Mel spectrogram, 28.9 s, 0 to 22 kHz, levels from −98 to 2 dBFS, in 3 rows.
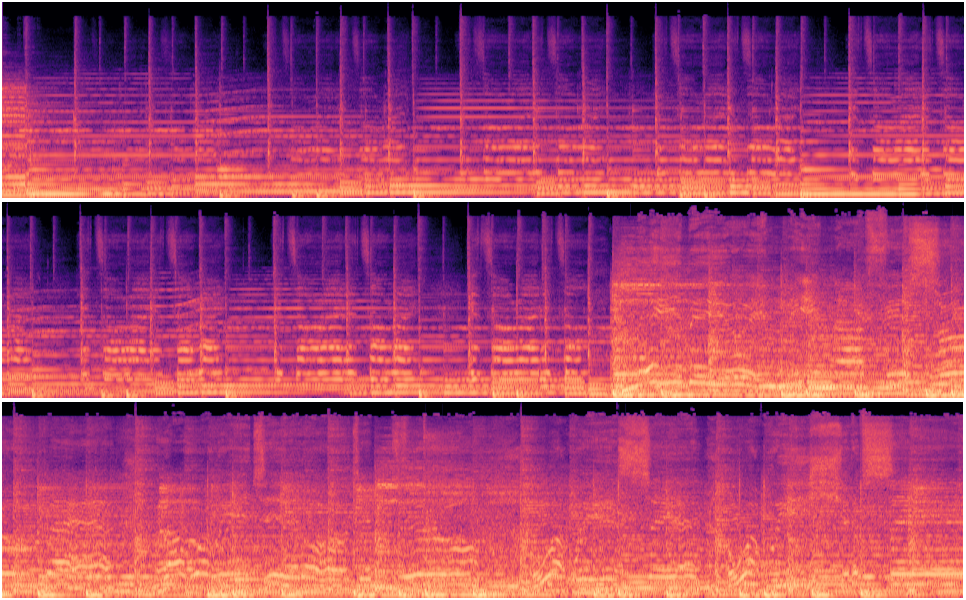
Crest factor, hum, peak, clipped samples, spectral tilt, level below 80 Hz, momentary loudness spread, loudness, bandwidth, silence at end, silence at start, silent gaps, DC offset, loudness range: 12 dB; none; 0 dBFS; under 0.1%; -6 dB/octave; -22 dBFS; 10 LU; -14 LUFS; 18.5 kHz; 0 s; 0 s; none; under 0.1%; 8 LU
